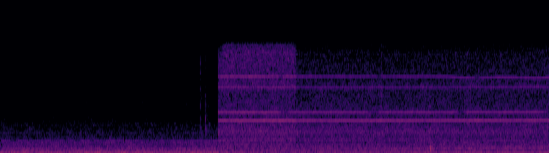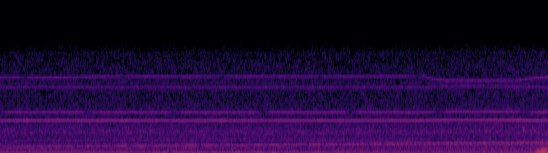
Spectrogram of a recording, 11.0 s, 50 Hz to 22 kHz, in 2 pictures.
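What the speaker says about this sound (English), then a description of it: "So start up the engine on the right hand side now, so engage starter, open the guard, and set the engine to run." A Cessna Citation Longitude jet engine in Microsoft Flight Simulator 2020 spools up from a starter whine into a rising turbine tone that climbs slowly and steadily over a constant low rumble.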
